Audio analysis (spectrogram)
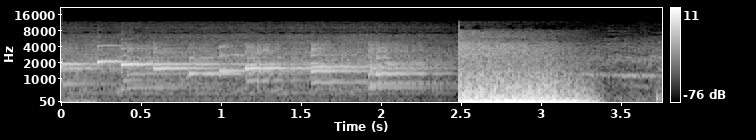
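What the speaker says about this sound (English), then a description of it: "suddenly, a garbled ice cream truck theme starts" A distorted ice cream truck jingle plays a few bright chiming notes, then cuts abruptly into a loud burst of harsh noise that fades after about a second, with no voices.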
